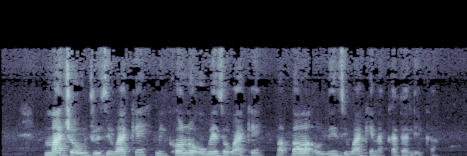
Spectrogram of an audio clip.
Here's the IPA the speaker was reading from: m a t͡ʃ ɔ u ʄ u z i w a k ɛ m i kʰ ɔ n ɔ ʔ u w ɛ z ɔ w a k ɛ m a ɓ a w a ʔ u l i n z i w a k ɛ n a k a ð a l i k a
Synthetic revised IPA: m a t͡ʃ ɔ u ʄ u z i w a k ɛ m i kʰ ɔ n ɔ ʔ u w ɛ z ɔ w a k ɛ m a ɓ a w a ʔ u l i n z i w a k ɛ n a k a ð a l i k a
